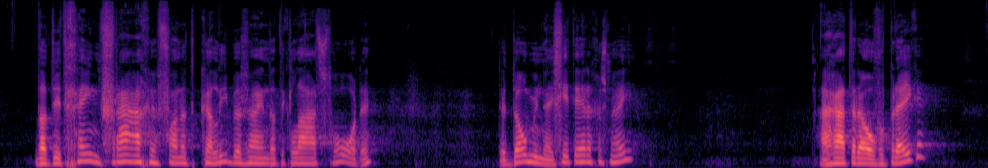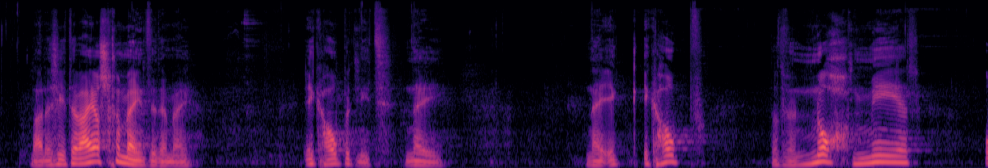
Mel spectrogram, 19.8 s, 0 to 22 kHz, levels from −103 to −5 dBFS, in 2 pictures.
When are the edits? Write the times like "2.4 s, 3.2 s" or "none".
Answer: 10.1 s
